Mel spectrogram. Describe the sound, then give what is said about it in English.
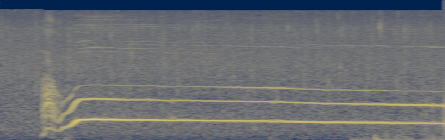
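A single long, loud animal howl rises sharply at the start, then holds a steady, mournful pitch that slowly sags for several seconds without a break. No voices are heard. “howls, sending shivers down their spines.”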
